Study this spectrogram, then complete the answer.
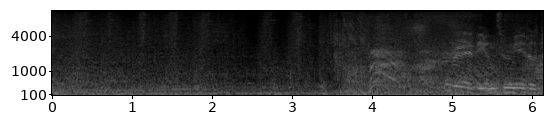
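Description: A magic beam roars with a fiery whoosh.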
